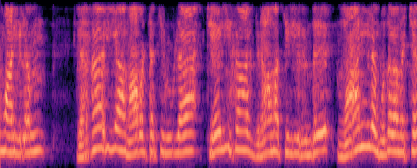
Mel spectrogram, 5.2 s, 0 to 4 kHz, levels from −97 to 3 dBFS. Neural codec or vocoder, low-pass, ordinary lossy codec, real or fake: vocoder, 22.05 kHz, 80 mel bands, HiFi-GAN; 3.6 kHz; none; fake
